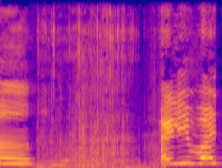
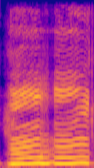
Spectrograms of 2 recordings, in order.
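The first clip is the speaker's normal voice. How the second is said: straining grunts; 6 dB louder than usual. Pretend. Child straining, ants in pants.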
